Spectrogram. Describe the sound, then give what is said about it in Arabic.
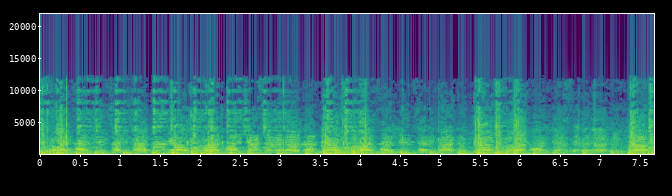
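A large protest crowd in Sudan chants slogans against sharing power with the military, many voices roaring together in loud, rhythmic, repeated bursts. “وفي وسط السودان تظاهر عشرات الآلاف في ولايات الجزيرة وسنار والنيل الأبيض والنيل الأزرق وصد هتافات لا للشراكة مع العسكر ولا للتفاوض”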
